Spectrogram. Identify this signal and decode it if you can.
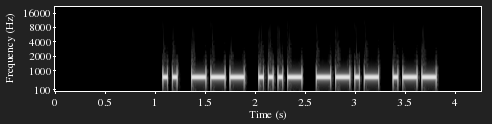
Morse code, heard as a keyed tone, about 25 wpm, 700 Hz. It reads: IOVQW
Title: Code Groups - 5 Letter:Numbers - 25wpm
